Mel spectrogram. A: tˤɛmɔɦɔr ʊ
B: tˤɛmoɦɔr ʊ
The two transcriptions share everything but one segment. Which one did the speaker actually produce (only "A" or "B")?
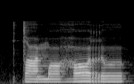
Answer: A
